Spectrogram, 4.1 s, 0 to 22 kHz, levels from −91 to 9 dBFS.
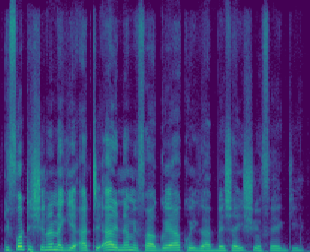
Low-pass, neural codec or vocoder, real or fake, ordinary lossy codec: none; vocoder, 44.1 kHz, 128 mel bands, Pupu-Vocoder; fake; none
